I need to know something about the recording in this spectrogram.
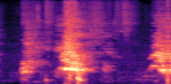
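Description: Dogs barking in short, sharp bursts: a yip, then a louder bark, and another bark a moment later. Fairly loud, with no talking over them.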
